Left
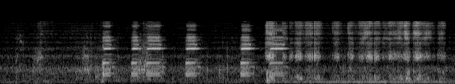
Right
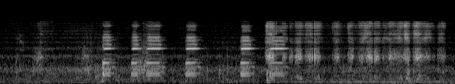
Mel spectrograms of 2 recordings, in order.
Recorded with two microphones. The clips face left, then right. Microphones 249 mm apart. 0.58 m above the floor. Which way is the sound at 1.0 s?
Centre (ahead or behind).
